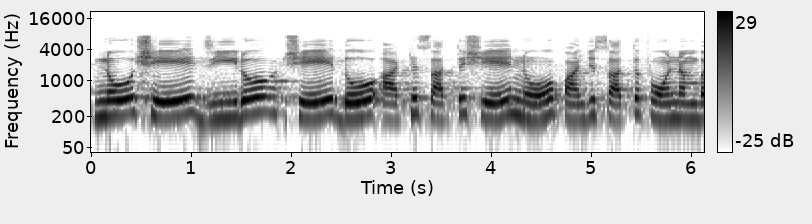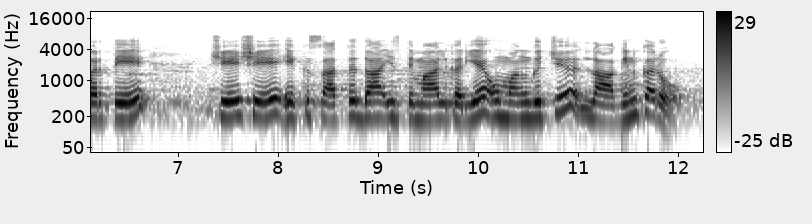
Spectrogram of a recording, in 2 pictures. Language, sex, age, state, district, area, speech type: Dogri, male, 18-30, Jammu and Kashmir, Reasi, rural, read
